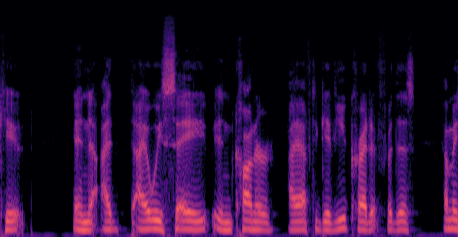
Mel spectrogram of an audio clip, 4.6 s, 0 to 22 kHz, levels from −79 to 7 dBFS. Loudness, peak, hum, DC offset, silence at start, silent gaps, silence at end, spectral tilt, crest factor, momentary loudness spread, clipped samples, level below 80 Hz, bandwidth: -27 LUFS; -12 dBFS; none; under 0.1%; 0 s; none; 0 s; -6 dB/octave; 16 dB; 7 LU; under 0.1%; -56 dBFS; 16 kHz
